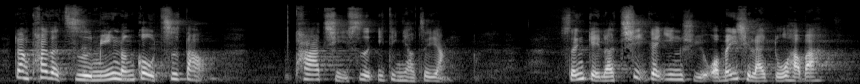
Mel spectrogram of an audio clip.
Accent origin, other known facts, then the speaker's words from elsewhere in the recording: Vietnam; 对不起啊，我说越南的共军啊，因为我在那边长大，我知道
